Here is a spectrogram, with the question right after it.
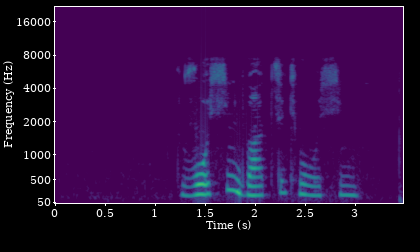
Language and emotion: Russian, neutral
